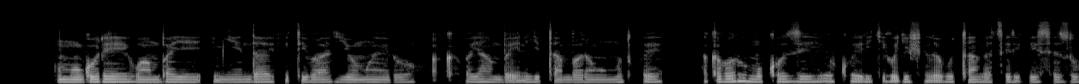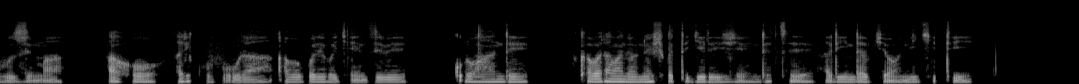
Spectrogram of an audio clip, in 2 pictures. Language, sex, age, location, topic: Kinyarwanda, male, 25-35, Kigali, health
